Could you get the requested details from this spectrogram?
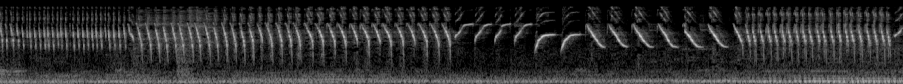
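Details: Canary song meant to stimulate singing: a long run of rapid buzzy trills in repeated tours, shifting to slower, loud, downslurred whistled notes near the end.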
